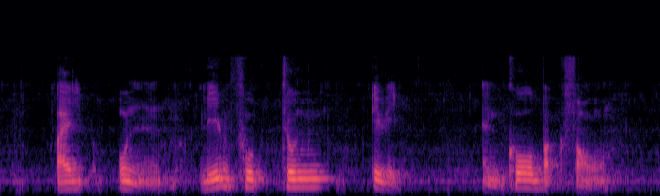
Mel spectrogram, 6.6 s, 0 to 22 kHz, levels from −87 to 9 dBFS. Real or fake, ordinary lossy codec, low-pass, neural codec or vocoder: fake; none; none; codec, 16 kHz, 4.8 kbps, FACodec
